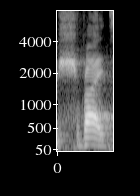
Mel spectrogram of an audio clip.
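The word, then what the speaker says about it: Schweiz: Switzerland where are you schit is how you say Switzerland in German say it with me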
